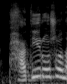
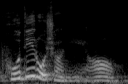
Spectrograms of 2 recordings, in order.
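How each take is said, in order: First: The first vowel is a. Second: The first vowel is o. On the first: The speaker calls it wrong. "바디로션 아니고" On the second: The speaker calls it right.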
